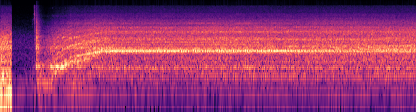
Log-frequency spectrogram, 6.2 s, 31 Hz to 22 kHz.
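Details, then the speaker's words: Hafco AL-336D metal lathe after repair from a feed crash (bent shaft, sheared shear pin), reassembled without the dial indicator and couplers. Motor spins up in about a second to a steady even whine and hiss, no knocks. Normal lathe running. "all right I'll start it up now obviously it's gonna be noisy so say goodbye now see ya"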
